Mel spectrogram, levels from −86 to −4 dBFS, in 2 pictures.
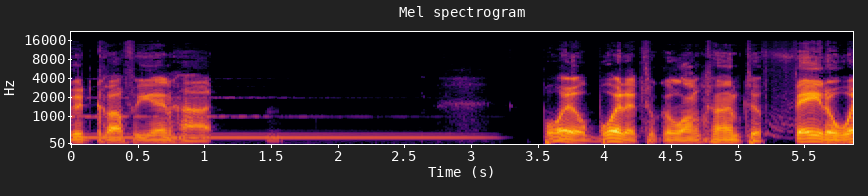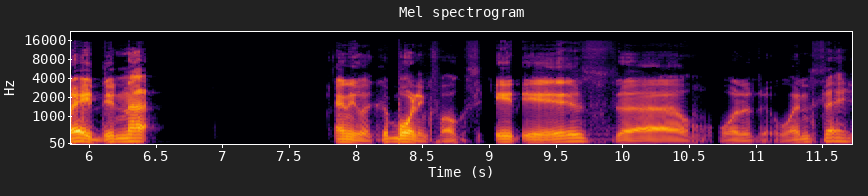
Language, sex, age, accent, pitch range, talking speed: English, male, 50-69, American, 80-110 Hz, 145 wpm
